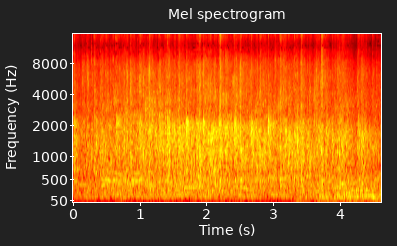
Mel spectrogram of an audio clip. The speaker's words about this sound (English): And it's very special for us to welcome you back. Round of applause again, please, for Tom Ritchie.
